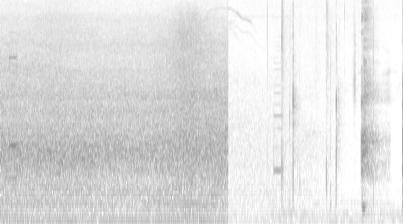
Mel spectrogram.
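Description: Steady road and engine noise inside a moving car's cabin, cutting off suddenly a little over two seconds in. A quiet stretch follows with a few faint short clicks and beeps.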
